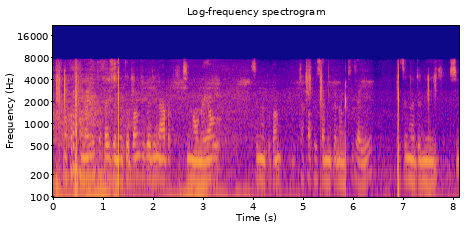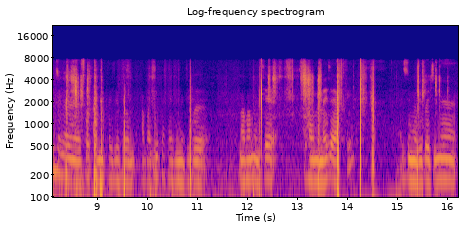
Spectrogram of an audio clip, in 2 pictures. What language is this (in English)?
Bodo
